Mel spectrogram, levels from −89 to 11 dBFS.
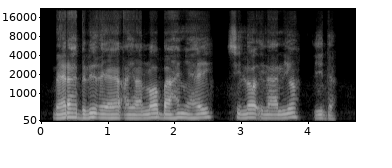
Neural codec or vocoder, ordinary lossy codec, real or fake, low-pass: codec, 44.1 kHz, 2.6 kbps, SNAC; none; fake; none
